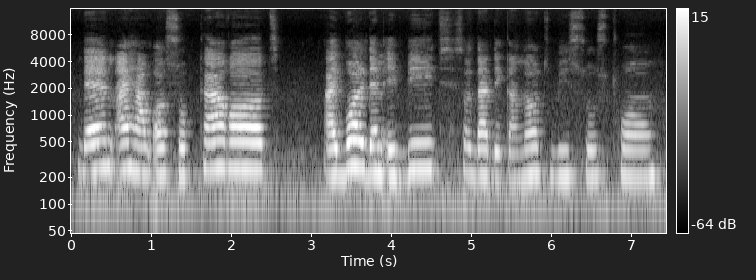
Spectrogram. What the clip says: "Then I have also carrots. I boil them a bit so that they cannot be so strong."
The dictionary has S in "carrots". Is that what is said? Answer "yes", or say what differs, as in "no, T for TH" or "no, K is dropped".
no, S is dropped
